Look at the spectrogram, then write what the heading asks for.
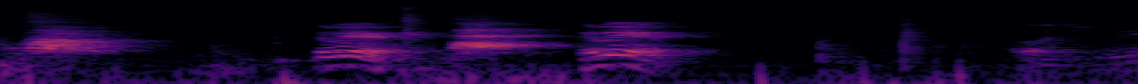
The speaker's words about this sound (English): Hold on. He's going away. What the fuck are they keep barking at? I don't even hear anything.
